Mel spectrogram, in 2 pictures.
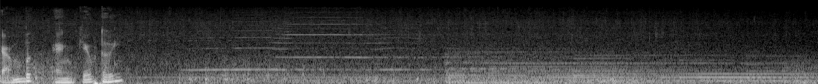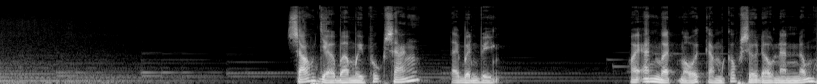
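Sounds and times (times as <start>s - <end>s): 
speech: 0.0s - 1.4s, 11.1s - 13.2s, 14.5s - 16.3s
heavy rain pouring outside: 0.0s - 9.8s.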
